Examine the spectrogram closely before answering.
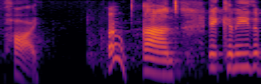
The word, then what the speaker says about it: bi: on the pi symbol it's actually spelt b-i yeah but it's pronounced pie oh and it can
